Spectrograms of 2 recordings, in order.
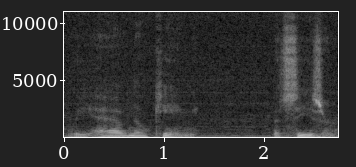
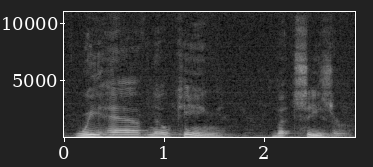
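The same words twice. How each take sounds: First: Hushed echo. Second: Said in the usual way. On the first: Acted. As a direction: let the line die away like a grim echo.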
